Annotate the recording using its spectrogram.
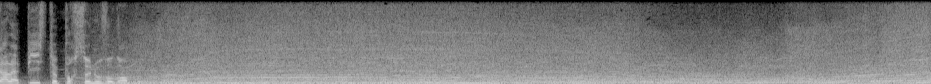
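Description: Racing car engines roar and whine at high speed close by.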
